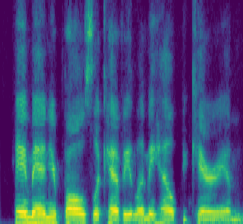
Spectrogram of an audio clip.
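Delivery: tired, low, completely flat, acted deadpan. Retelling what a boyfriend said to a security guard: imitating a deadpan, tired delivery. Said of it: "completely deadpan, just tired, just goes".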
